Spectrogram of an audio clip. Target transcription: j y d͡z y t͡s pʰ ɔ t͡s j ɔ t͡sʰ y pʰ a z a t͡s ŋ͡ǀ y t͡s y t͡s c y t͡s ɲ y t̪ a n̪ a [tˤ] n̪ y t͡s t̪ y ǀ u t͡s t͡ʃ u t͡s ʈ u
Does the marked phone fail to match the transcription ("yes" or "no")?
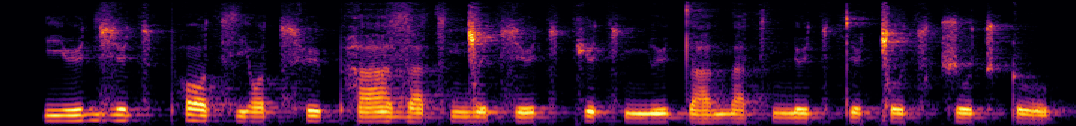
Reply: yes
